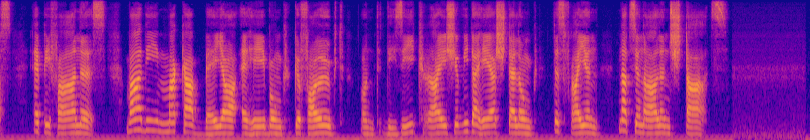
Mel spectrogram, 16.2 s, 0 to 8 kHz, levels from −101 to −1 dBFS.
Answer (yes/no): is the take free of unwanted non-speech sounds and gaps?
yes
